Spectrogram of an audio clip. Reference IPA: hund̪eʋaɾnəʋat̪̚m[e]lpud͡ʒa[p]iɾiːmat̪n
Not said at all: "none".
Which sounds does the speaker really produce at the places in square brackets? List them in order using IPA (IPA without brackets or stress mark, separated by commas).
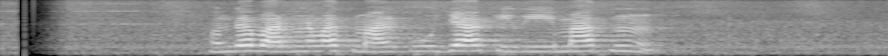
a, k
